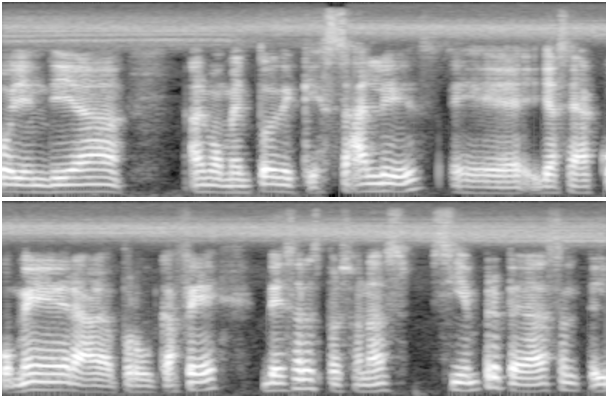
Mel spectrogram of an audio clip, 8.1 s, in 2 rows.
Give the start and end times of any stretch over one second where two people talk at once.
none

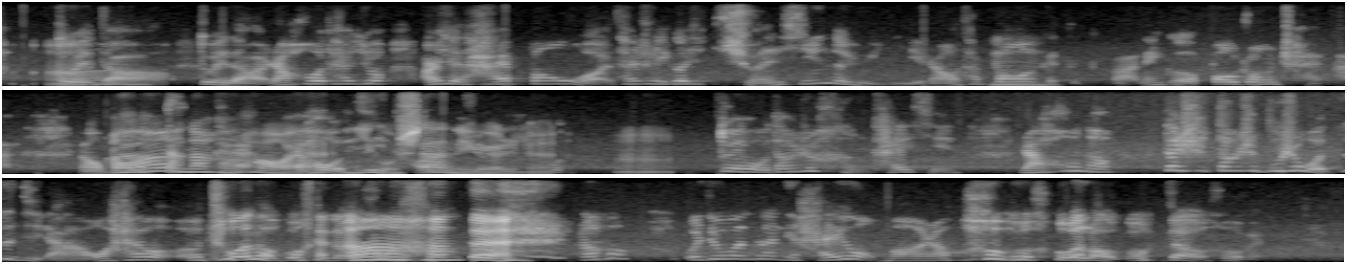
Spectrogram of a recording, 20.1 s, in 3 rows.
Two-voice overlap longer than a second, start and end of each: 7.3-9.2

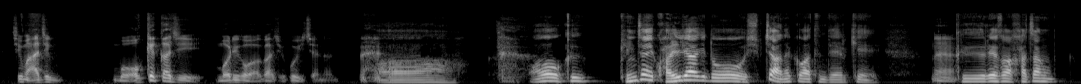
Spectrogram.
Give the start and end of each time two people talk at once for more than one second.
none

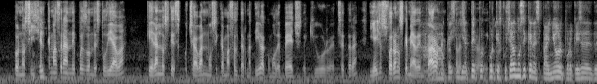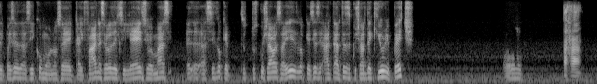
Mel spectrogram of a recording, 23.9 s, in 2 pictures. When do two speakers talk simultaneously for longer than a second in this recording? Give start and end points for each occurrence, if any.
8.4-10.0

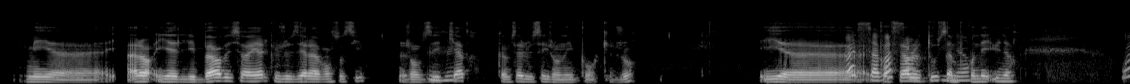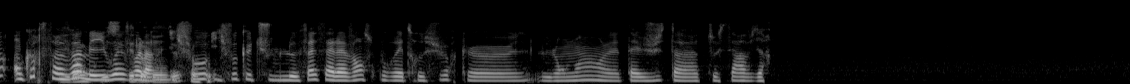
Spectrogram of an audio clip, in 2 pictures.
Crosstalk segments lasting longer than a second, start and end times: 8.4-9.7, 11.9-13.3

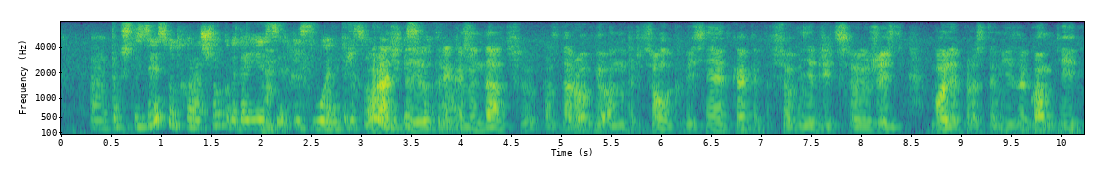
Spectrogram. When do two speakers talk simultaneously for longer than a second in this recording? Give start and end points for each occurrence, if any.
2.6-4.1

